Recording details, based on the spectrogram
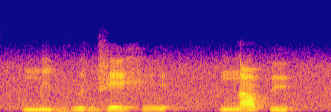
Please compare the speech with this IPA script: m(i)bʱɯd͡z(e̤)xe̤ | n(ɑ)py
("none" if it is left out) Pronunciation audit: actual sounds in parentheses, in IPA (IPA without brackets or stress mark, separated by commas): i, e, ɑ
